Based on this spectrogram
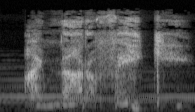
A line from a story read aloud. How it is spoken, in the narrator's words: whispered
